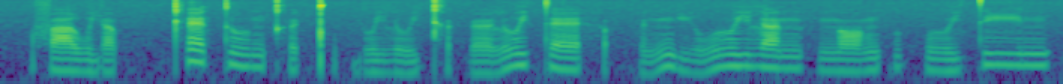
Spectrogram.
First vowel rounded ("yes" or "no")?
no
